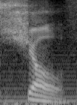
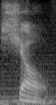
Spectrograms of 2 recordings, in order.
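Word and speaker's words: שָׁוְא: Now, in the Hebrew, that word is shov. It's like, if you want to pronounce it, it's S-H-A-W-V, shov, okay?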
